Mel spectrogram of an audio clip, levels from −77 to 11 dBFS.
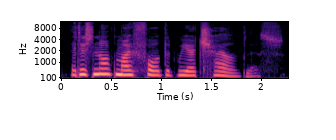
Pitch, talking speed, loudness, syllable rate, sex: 240 Hz, 240 wpm, -14 LUFS, 5.4 syllables/s, female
